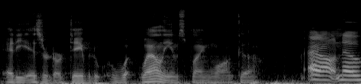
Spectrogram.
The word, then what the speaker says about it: Walliams: David Walliams. I Oh. don't recognize any of his work. You were pronouncing his name right.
